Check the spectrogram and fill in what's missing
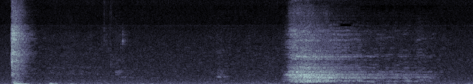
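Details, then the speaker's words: Young daughter, hoarse with no fever and a blocked nose, gives a brief snort then a long, noisy rushing sniff in a quiet room; nasal congestion. "Je ne sais pas si vous avez entendu, mais ma fille est enrouée. Elle a pas de fièvre, mais je suppose, de toute façon, elle a le nez bouché, voilà."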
